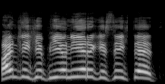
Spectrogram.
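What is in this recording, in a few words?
voice german infantry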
